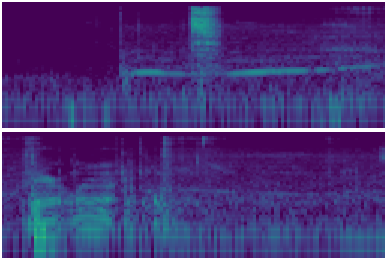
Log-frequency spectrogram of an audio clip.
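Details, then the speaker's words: GMC Sierra door after parts cleaned, reassembled and tested: window motor whirs briefly, tone sliding, then stalls with the glass stuck partway; owner suspects the switch may need replacing. Power window sticking. "stuck i don't know what that issue is maybe i do need a new switch"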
